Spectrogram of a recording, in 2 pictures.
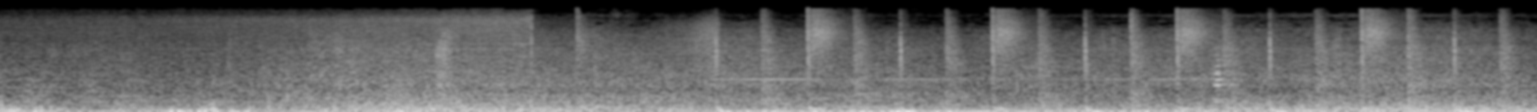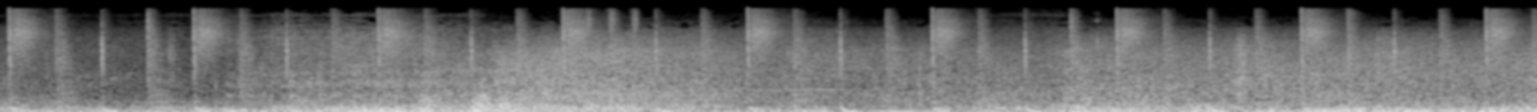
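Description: Wind rumbling on the microphone over the sound of the surf. Background music with a steady beat comes in about three seconds in.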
